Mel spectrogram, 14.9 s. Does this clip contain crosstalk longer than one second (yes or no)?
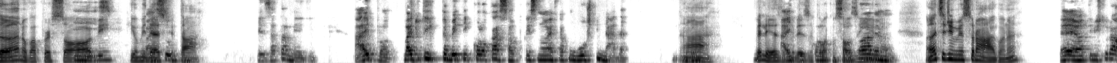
yes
